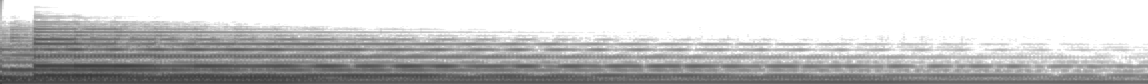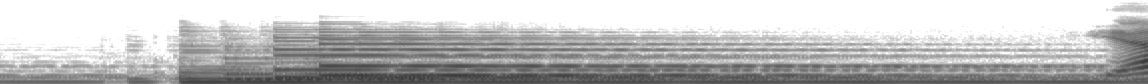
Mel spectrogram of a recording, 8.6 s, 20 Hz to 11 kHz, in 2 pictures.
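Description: Guitar played through a Red Panda Raster 2 pedal on a reverse envelope setting, sustained chords swelling with chorus-like modulation and echoes that speed up, a brief dropout near the middle, then the washy tone returns.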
